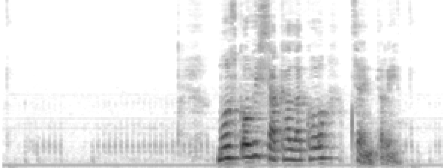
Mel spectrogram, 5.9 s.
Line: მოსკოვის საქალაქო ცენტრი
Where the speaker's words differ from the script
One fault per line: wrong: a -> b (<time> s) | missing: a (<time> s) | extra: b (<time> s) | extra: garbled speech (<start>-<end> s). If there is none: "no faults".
no faults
